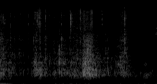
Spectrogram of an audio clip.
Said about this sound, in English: I also have these brand new stickers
